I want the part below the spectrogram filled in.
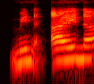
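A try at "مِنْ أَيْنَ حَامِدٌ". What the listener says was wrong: মাদগুলো কিন্তু ছেড়ে দিচ্ছে। মিন আইনা হামিদুন,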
